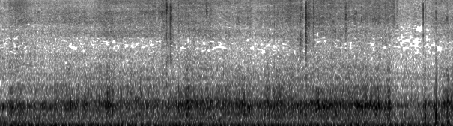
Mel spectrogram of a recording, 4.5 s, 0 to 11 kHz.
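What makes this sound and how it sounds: A small rectangular gold glitter-covered box, likely hollow cardboard, is held upright in one hand beside the microphone and tapped and scratched with the fingernails of the other hand. The result is a quiet, steady, gritty scratching with a hollow midrange tone around 500 Hz, a faint high sparkle, and a few sharper taps near the end.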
